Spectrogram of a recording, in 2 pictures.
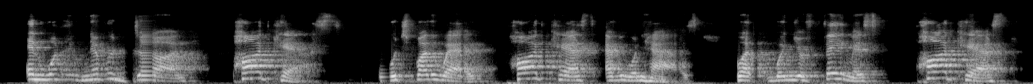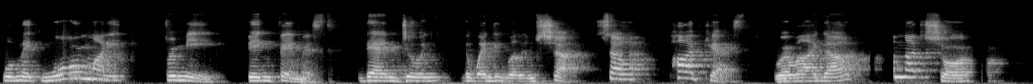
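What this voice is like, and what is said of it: Affected, posh British-like accent. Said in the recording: “It's almost like she is trying to do like a British affect or something. It's weird. ... Sounds like a wealthy accent. ... Not necessarily from over the pond, but money.”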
